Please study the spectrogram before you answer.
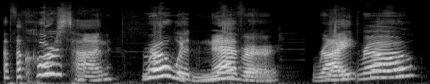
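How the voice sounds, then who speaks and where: A woman's voice: high voice, very animated, extremely slow, fairly bright tone, faint music behind, exaggerated voice. A woman playing a brassy, motherly diner hostess in an audio drama, with a sassy, folksy way of talking. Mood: teasing, probing.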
